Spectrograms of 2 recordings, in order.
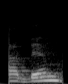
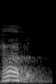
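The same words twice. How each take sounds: First: The final e is clearly pronounced. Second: The final e is dropped, not pronounced. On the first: The speaker calls it wrong. "não é haben" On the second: The speaker calls it right. "esse ele, ele é mudo"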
